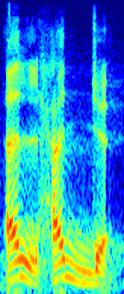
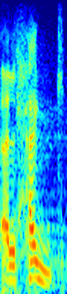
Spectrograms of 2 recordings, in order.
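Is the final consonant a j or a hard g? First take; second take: j; hard g. First: The final consonant is a j sound. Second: The final consonant is a hard g sound. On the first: The speaker calls it right. "الصواب" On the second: The speaker calls it wrong. "يقول الحج هكذا"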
